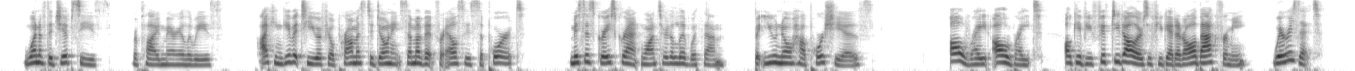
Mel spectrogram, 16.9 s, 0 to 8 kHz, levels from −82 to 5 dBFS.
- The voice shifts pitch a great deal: No, average, 3.7 semitones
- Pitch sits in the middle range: No, high, 225 Hz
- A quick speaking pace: Yes, fast, 215 wpm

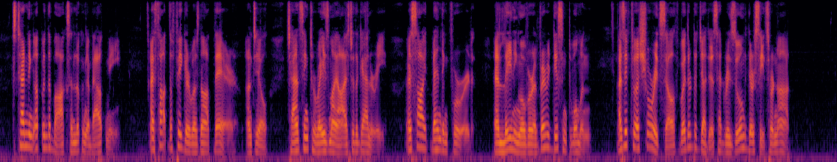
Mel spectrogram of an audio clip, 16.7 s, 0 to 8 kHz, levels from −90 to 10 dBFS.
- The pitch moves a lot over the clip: Yes, wide, 5.8 semitones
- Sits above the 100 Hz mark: Yes, low, 135 Hz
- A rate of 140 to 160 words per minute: No, average, 185 wpm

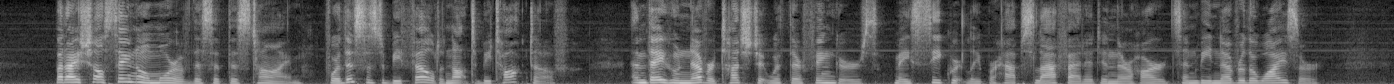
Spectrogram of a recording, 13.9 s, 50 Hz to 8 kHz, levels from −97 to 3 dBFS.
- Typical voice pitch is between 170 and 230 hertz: Yes, high, 190 Hz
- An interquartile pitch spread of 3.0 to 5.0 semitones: Yes, average, 3.6 semitones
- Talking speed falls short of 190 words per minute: No, average, 200 wpm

